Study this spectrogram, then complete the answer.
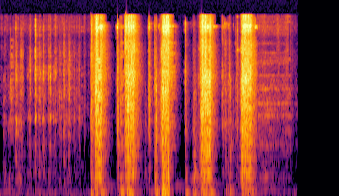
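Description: An impact wrench whirs in short, loud bursts.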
